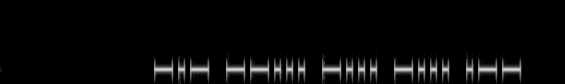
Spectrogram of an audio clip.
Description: Morse code, heard as a keyed tone, about 23 wpm, 700 Hz. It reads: K7BBW
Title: Speed Racing - USA 1x3 Call Signs 20wpm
